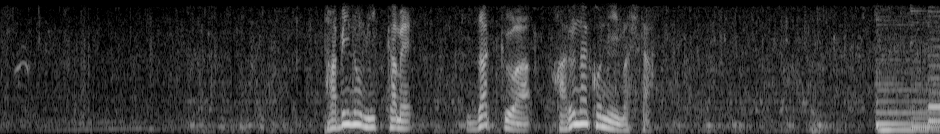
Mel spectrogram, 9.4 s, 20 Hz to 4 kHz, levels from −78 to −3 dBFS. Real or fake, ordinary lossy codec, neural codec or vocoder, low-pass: real; Opus, 16 kbps; none; 3.6 kHz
